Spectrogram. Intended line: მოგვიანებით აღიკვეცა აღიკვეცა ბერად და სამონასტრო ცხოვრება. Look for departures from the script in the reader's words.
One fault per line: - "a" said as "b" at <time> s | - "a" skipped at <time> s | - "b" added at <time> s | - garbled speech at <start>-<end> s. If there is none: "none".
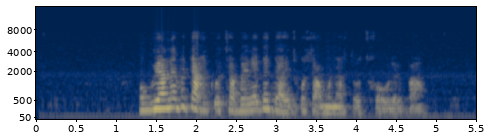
- "აღიკვეცა" skipped at 2.5 s
- "დაიწყო" added at 3.0 s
